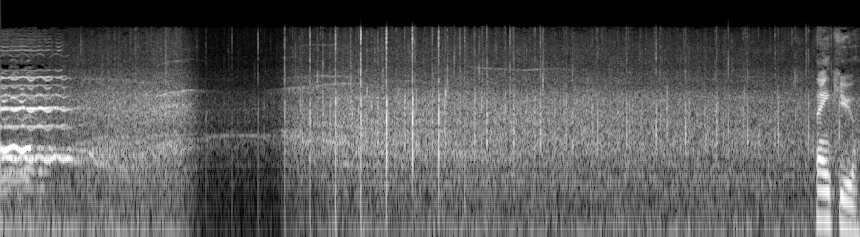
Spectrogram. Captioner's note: applause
